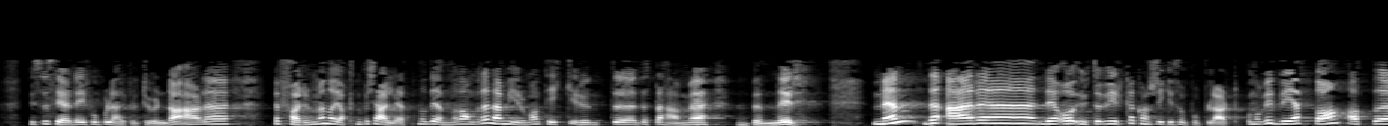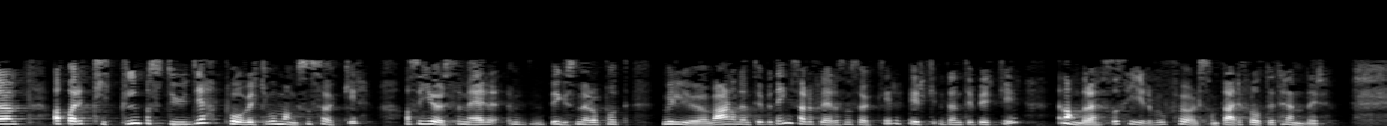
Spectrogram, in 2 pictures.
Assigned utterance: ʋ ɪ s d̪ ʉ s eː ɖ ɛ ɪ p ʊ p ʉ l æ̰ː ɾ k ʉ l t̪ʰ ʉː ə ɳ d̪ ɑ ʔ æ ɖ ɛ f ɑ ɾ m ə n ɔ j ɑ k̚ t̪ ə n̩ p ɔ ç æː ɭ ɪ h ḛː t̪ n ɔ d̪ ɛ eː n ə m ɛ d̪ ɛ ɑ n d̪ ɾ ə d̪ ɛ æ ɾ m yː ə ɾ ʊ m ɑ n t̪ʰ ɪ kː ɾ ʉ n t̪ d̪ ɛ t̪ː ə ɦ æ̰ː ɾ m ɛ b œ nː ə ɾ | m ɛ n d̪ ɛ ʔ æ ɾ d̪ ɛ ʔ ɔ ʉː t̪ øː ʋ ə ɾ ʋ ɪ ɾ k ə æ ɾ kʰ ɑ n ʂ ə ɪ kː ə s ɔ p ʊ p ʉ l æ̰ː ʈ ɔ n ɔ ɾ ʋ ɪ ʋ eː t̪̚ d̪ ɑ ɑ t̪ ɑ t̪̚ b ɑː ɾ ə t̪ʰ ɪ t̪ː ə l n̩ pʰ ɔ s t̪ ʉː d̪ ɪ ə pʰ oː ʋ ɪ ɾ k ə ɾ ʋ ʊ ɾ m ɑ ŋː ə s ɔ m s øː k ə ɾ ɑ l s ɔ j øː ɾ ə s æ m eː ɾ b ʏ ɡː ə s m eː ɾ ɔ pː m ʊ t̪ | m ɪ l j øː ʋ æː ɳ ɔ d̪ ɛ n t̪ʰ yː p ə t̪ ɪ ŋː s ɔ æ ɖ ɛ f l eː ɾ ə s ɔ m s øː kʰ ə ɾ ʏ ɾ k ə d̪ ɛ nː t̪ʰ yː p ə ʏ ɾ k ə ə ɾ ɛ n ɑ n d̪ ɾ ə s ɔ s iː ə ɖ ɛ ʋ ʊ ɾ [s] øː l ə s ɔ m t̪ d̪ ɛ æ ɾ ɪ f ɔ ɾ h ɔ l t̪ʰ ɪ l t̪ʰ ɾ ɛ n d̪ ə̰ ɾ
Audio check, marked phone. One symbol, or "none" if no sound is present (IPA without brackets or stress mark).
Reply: f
